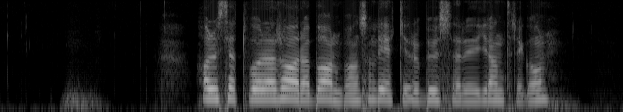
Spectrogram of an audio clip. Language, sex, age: Swedish, female, 27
